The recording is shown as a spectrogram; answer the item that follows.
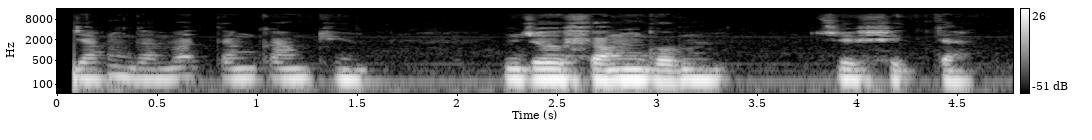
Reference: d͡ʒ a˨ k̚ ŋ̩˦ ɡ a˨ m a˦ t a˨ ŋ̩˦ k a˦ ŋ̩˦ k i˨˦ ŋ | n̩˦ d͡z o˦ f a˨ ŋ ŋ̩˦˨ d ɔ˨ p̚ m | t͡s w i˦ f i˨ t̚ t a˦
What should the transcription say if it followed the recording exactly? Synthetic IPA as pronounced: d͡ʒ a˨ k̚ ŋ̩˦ ɡ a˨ m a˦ t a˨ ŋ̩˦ k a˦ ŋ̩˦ k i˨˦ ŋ | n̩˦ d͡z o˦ f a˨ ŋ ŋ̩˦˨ ɡ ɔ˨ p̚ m | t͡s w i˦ f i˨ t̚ t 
